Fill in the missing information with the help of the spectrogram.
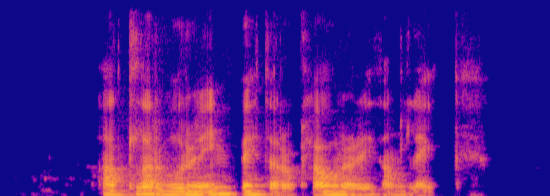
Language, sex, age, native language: Icelandic, male, 20-29, Icelandic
